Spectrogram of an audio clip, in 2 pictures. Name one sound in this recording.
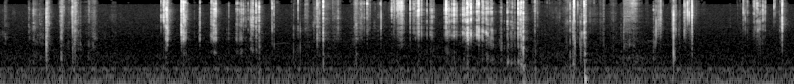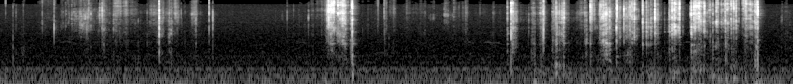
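Fingertips tap and scratch close to a microphone in crisp, quick bursts.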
